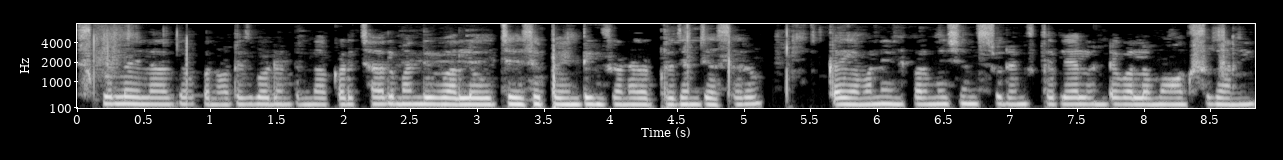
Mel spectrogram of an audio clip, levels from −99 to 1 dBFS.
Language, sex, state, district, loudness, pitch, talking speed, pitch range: Telugu, female, Andhra Pradesh, Anantapur, -16 LUFS, 225 Hz, 150 wpm, 220-230 Hz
